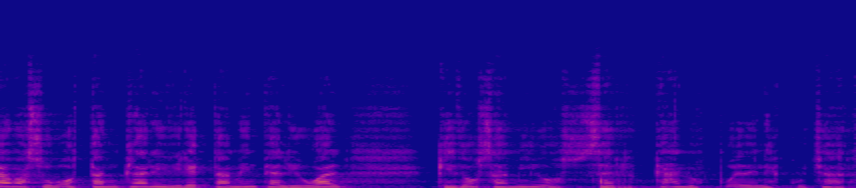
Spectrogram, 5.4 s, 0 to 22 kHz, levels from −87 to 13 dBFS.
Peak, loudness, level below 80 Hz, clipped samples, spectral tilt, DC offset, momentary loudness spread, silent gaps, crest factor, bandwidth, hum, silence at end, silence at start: -28 dBFS; -48 LUFS; -88 dBFS; under 0.1%; -4.5 dB/octave; under 0.1%; 9 LU; none; 20 dB; 16 kHz; none; 0 s; 0 s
